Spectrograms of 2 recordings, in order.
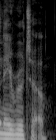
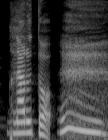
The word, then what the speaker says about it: Naruto: Naruto. It's actually pronounced Naruto. Naruto.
